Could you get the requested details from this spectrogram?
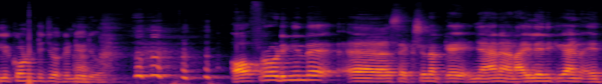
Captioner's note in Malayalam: പൊട്ടിച്ചിരി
